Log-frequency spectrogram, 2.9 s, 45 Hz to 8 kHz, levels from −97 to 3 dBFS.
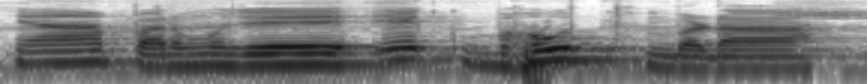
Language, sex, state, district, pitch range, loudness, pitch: Hindi, male, Uttar Pradesh, Shamli, 135-180 Hz, -16 LUFS, 150 Hz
